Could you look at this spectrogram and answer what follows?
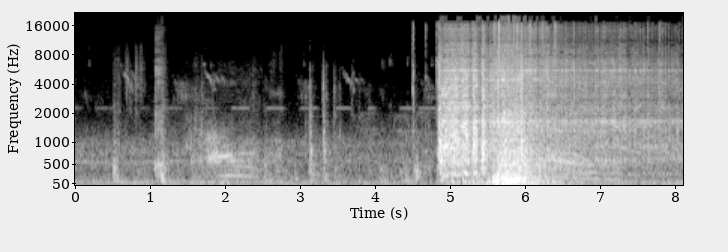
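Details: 1986 Toyota Supra, second cranking round after it briefly fired on primed fuel: starter cranks in short bursts, catches briefly and fades; sounds like it wants to run; owner suspects no gas, fuel pump not heard running.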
